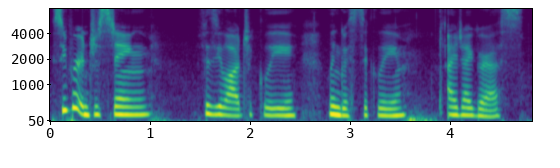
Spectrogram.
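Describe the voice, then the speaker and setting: A woman's voice: medium pitch, fairly even intonation, normal speed, mellow, smooth, no room sound. A young woman chatting casually while she works, rambling off on tangents and switching between English and Spanish as a learner. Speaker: vlogger preparing DJ sets. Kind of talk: casual chat while working.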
